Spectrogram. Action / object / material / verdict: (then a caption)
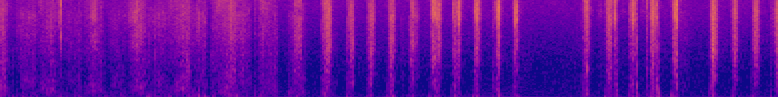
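scrape / cotton sweatshirt fabric scratched with long nails / cotton / none. Long acrylic nail tips rapidly scratch navy cotton sweatshirt fabric stretched over a man's shoulder blades. A dense, continuous bright scratching for about three seconds breaks into quick, separate rasping strokes with short pauses between them, over a faint low rumble.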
